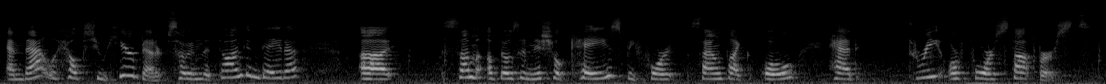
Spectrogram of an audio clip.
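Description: A woman giving an academic conference presentation on her research in a hesitant way, with pauses between phrases. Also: high-pitched, a little hiss or hum.

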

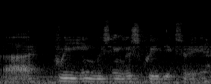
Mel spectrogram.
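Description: A man with a Finnish accent presents research in a halting way, often searching for his next word. His voice sits at an average male pitch. It is picked up from some distance from the microphone, with faint noise behind it. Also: level tone, creaky. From Finland. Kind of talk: conference presentation with slides.

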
